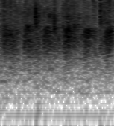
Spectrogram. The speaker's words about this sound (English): In silver place is the cock womble himself. A round of applause there for that amazing work of art.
